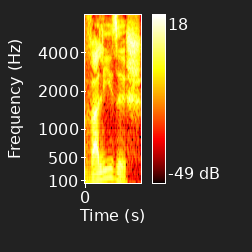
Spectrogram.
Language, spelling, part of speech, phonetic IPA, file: German, Walisisch, proper noun, [vaˈliː.zɪʃ], De-Walisisch.ogg
- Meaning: Welsh (language)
